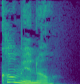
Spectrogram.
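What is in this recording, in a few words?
"communal", British English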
